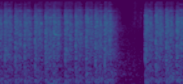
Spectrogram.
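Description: A machine gun lays down suppressing fire in a World War II strategy game, a dense, rapid rattle of shots with a brief pause before the burst resumes.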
